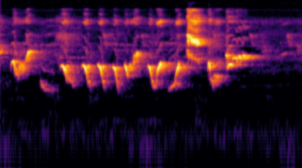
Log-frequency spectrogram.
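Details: White-rumped shama inside a breeding cage giving a rapid series of loud descending slurred notes, about eight in quick succession, mixed with harsher squawky high notes.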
